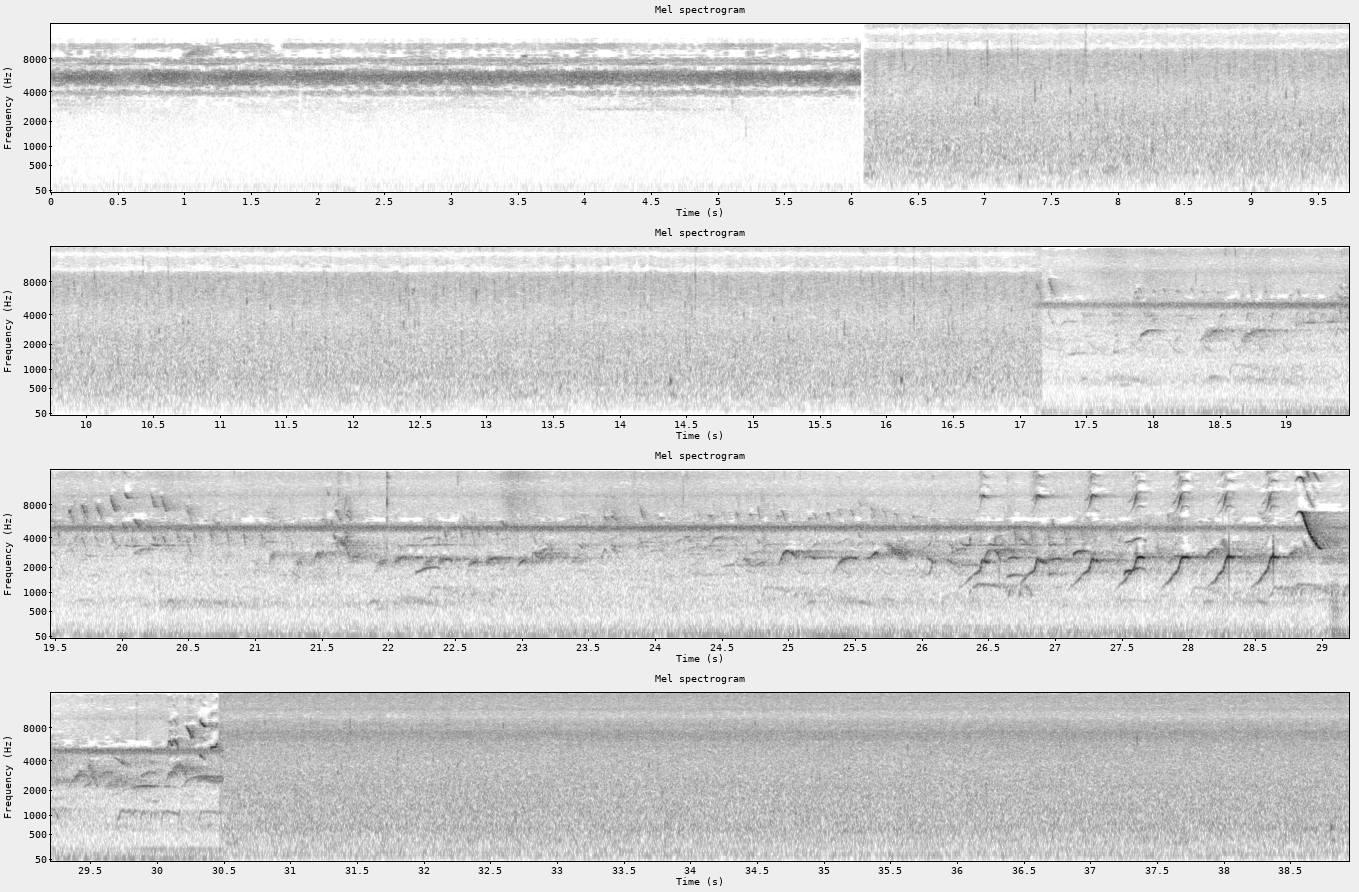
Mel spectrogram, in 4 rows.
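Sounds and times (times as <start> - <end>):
rushing hiss like flowing water: 6.1 - 17.2, 30.5 - 38.9
birds calling and chirping: 15.2 - 30.5.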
